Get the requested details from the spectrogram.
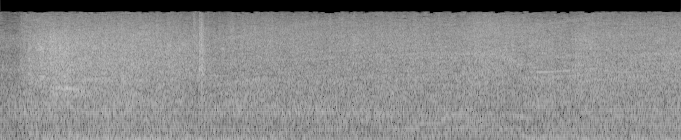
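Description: A heavy vehicle engine roars steadily as it speeds along.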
